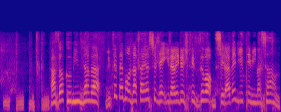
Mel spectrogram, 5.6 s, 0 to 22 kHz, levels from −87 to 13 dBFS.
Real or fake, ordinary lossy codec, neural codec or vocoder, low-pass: fake; none; codec, 16 kHz, 0.8 kbps, ZipCodec; none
